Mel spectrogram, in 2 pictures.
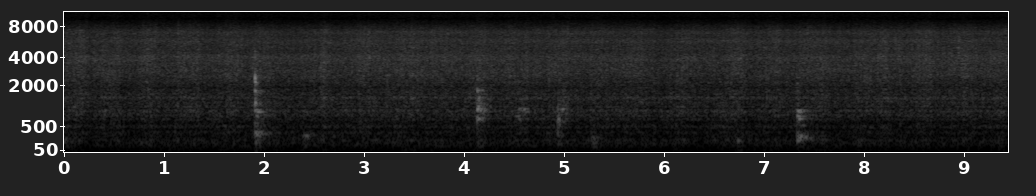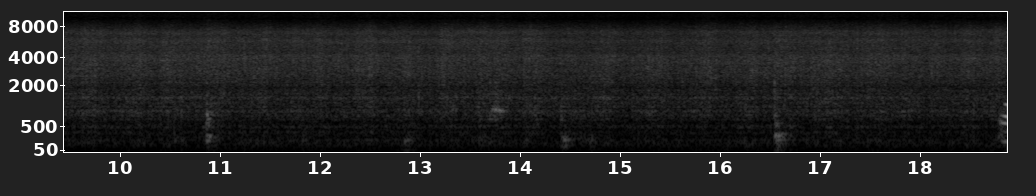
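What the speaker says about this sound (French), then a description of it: "Et là, je fais dorer sans la sauce." Meat pieces with garlic and salt browning in a pan, giving a steady low sizzle throughout with occasional soft ticks and clicks, fairly quiet and with no voices.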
